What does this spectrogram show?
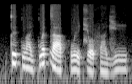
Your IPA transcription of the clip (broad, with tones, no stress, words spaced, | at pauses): t̪ɨ˧kwa̤˨˩jkwə˦˥t̚zaː˨˩p̚ hwɨ˧˩t͡ɕo˧˩ fa̤˨˩jɣi˧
